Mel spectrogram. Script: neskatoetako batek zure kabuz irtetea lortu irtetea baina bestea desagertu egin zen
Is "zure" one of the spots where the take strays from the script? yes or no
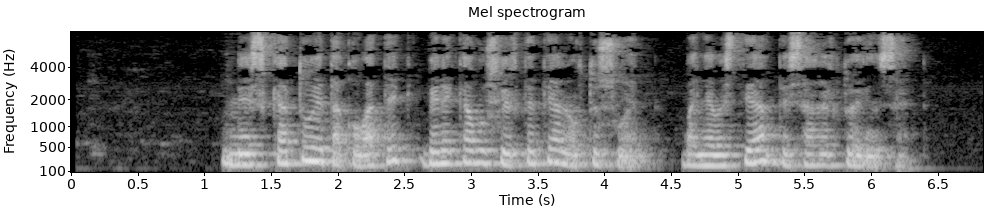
yes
